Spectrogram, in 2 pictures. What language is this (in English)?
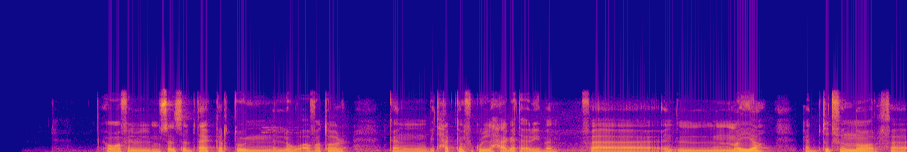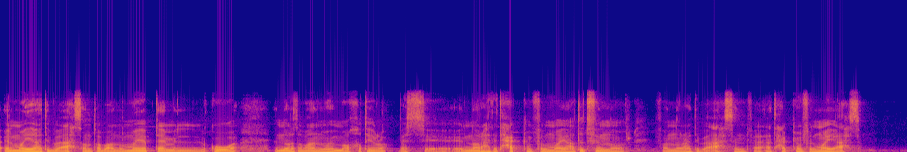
Egyptian Arabic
